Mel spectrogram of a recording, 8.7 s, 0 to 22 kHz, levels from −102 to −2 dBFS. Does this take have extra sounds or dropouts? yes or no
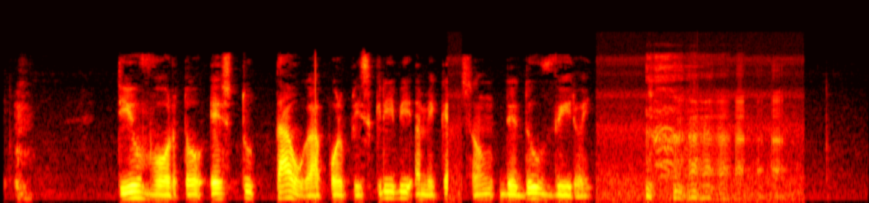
yes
